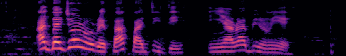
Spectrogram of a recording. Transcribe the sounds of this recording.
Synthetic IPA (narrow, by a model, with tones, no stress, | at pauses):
a˧ɡ͡bɛ˧d͡ʒɔ˦ɾo˧ɾɛ˨k͡pa˨˦k͡pa˨˦di˦˨de˧ | i˨j̃ɛ̃˧a˧ɾa˦bi˦˨ɾ̃ĩ˧ɛ̰˨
